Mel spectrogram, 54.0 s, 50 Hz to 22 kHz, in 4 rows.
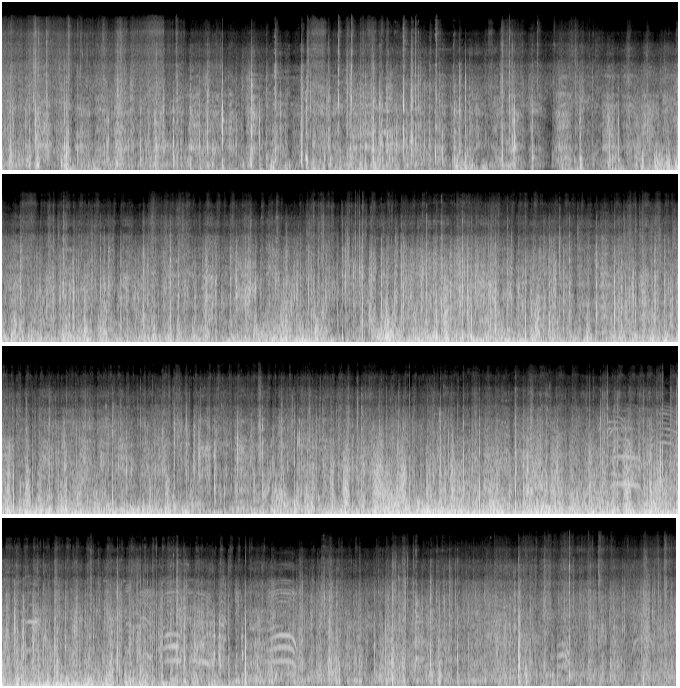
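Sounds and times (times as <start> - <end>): wind on microphone: 0.0 - 10.3, 11.1 - 49.4
bike rattling and clicking: 0.0 - 54.0
bike tyres on loose ground: 0.0 - 54.0.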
